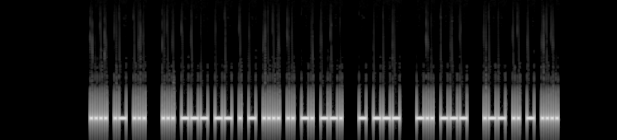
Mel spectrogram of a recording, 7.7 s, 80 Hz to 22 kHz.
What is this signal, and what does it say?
Morse code, heard as a keyed tone, about 40 wpm, 700 Hz. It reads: HAS SOMETHING TO DO WITH
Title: Sets of 5 Words Encore 40wpm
